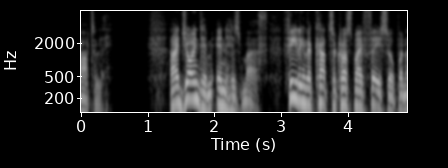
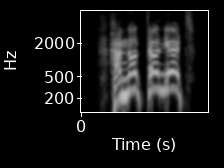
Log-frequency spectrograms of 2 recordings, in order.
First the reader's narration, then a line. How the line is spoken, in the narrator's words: I shouted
